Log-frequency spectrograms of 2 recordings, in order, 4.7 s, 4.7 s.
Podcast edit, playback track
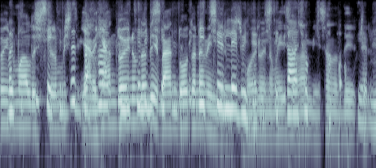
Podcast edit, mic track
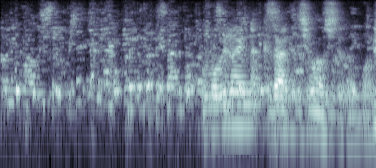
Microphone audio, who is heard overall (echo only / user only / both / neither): both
